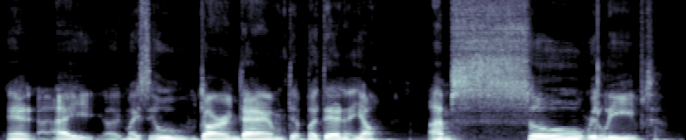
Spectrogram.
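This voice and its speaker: Speaking at a very slow pace, a man with a medium pitch and fairly even intonation is heard with audible room echo. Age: 50s. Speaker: comedian. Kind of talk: casual chat.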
